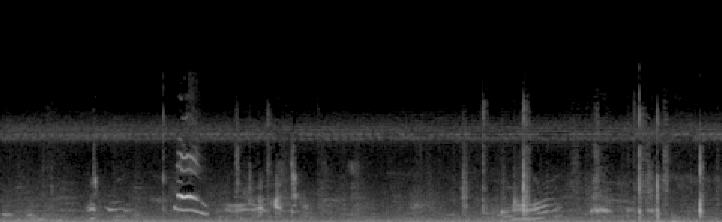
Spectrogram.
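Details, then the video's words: Hungry cats meowing for food: one loud, rising-then-falling mew followed by several fainter mews, with clatter and other faint sounds in between. "Funny cats and kittens meowing for foods |Hungry cats meowing compilation"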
